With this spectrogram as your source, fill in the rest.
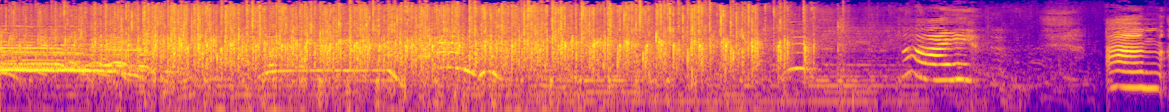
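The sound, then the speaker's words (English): A studio audience gives loud, sustained applause and cheering to welcome a comedian onto a show. The clapping fades after about eight seconds, and then a voice speaks. “So are you ready? Are your hearts open? Yeah. I thought they would be. Let's hear it right now for Erica Rose. Give it up for Erica Rose.”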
